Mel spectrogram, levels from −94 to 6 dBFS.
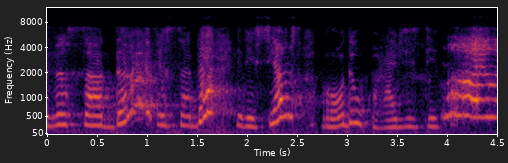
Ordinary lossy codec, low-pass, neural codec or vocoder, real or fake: Opus, 16 kbps; 7.2 kHz; codec, 16 kHz, 8 kbps, FunCodec, trained on LibriTTS, 25 frames a second; fake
